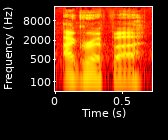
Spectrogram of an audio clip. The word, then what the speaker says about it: Agrippa: Uh Darren, with your uh measly one as you yank the the coat back from uh Agrippa I, I'm saying that right, correct? Yeah, that's right.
